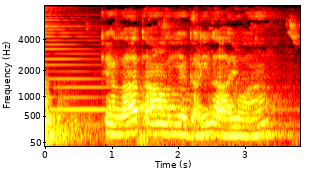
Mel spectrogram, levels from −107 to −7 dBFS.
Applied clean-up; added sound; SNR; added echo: none; Keyboard (musical); 18 dB; reverberation time 1.3 s.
